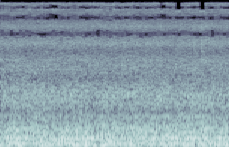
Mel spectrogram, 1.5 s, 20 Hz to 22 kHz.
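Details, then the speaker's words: Walk-in cooler (not freezer) that had been holding about 40, with one fan putting out little air and coil running about 12 degrees: steady low hum with soft hiss; box pulled down to 33, satisfied, rose to 38, pulled down again, running normally. "there you go box pulled down 33 satisfied went back up to 38 pulled back down again we're humming"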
